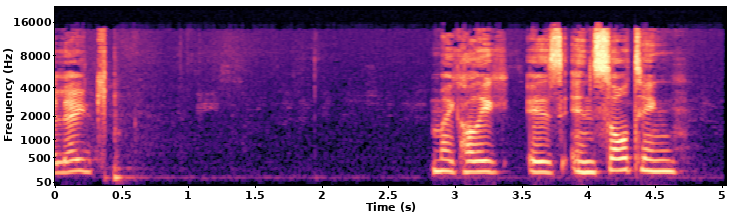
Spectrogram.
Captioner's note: speaking French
